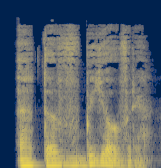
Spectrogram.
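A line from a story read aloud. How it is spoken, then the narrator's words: Mumbling. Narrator (Russian): забормотал он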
